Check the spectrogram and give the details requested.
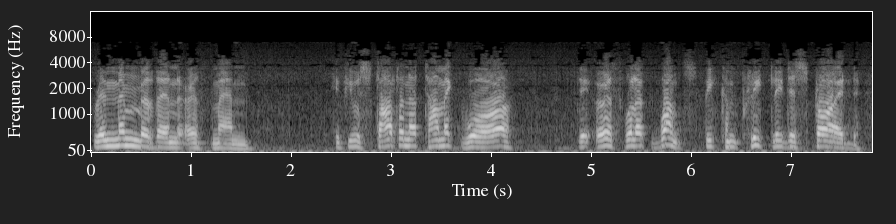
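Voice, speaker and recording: An actor playing a stern, solemn alien commander in a 1950s radio drama, speaking gravely and emphatically. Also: male voice, on the high side, a little slow, lightly acted. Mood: grave warning. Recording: muffled 1950s radio recording.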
